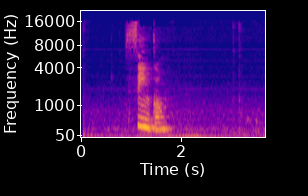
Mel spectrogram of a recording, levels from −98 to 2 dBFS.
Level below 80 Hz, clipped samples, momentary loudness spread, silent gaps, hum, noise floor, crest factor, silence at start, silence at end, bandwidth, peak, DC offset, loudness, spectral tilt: -60 dBFS; under 0.1%; 22 LU; none; none; -60 dBFS; 18 dB; 0.05 s; 1.3 s; 16.5 kHz; -14 dBFS; under 0.1%; -27 LUFS; -5.5 dB/octave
